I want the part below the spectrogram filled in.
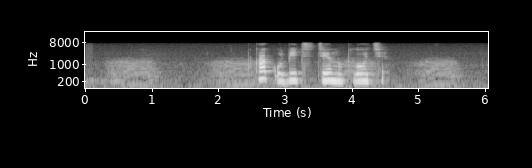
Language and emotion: Russian, neutral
